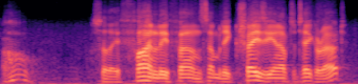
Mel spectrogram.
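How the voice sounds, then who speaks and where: An actor playing a loyal, uneasy ship's mate in a 1940s radio sea drama, telling and living a grim tale. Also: male voice, medium pitch, a bit bright, no echo, natural voice. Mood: wary, surprised. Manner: measured, literary storytelling, urgent in dialogue. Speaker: narrator and actor. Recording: muffled old-time radio recording, music behind.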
